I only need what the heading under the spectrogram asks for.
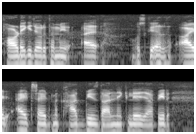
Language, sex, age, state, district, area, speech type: Hindi, male, 30-45, Madhya Pradesh, Betul, rural, spontaneous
